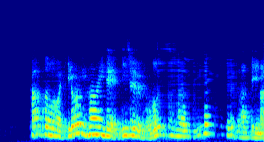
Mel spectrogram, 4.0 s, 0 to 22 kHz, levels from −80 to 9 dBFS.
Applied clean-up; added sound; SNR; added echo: neural mask model DeepFilterNet 3.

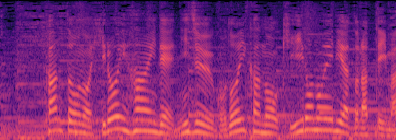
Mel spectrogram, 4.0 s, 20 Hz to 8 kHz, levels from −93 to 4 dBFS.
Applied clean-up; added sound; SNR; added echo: none; none; none; none.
